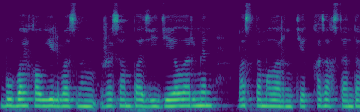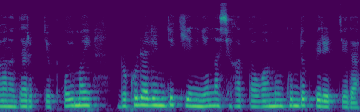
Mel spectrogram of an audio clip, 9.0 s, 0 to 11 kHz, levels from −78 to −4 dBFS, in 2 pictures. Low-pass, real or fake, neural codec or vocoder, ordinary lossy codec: 9.9 kHz; fake; autoencoder, 48 kHz, 128 numbers a frame, DAC-VAE, trained on Japanese speech; none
